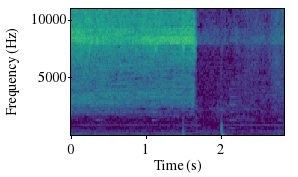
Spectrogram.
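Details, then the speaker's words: Dental micro-suction during root canal of tooth number eight in a 10-year-old girl with traumatized, cracked front tooth, pulp exposure and irreversible pulpitis signs, during MTA placement; steady high suction hiss stopping abruptly, then soft thump. "suction to get rid of the typo and then we're going to dry the canal with sterile paper points"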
